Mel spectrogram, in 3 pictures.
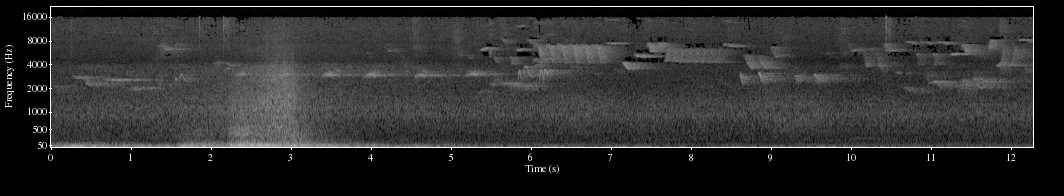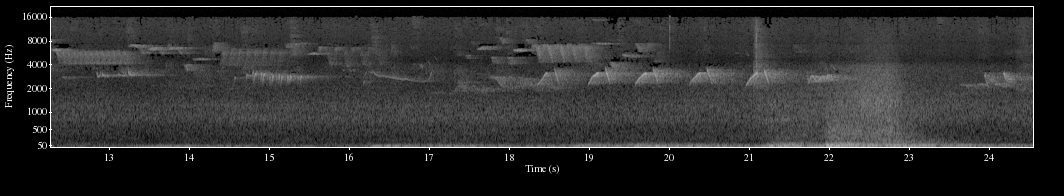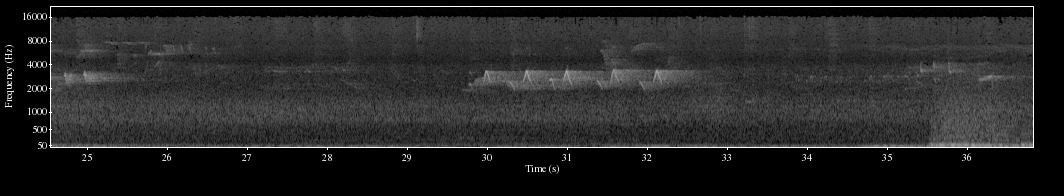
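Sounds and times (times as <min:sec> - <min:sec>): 
low rumbles under a steel bridge at dusk: 0:00.1 - 0:05.8, 0:19.3 - 0:26.1, 0:35.5 - 0:36.8.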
